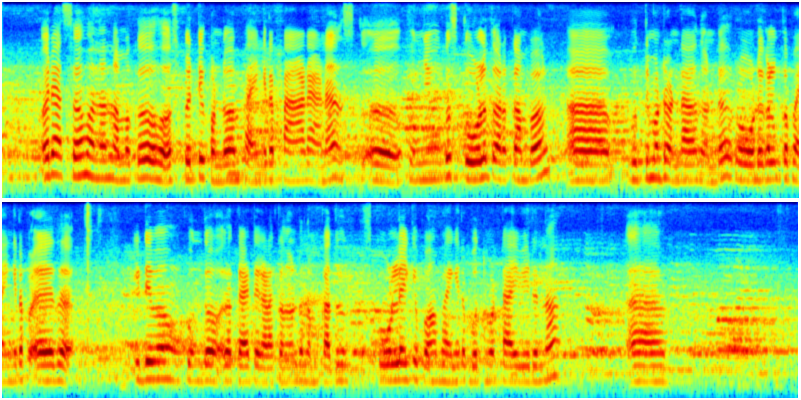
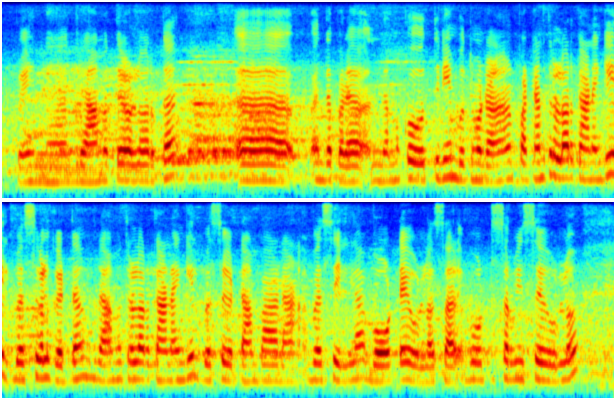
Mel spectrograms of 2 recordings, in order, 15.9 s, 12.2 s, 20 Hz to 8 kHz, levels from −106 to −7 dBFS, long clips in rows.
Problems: constant background noise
